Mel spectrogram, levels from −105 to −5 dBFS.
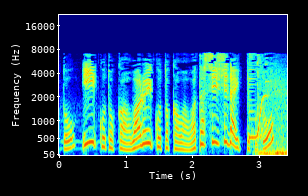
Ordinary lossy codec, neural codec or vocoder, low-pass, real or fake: MP3, 32 kbps; none; 7.2 kHz; real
